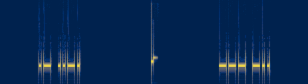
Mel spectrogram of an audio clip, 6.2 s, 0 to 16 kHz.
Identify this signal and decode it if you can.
Morse code, heard as a keyed tone, about 25 wpm, 700 Hz. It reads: AF OD
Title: Top Two Letter Combinations in Words 25wpm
